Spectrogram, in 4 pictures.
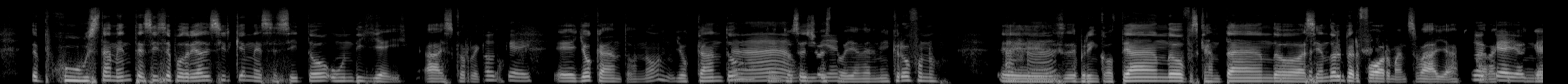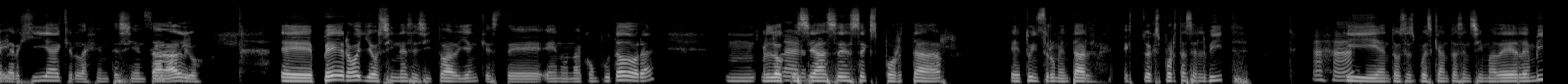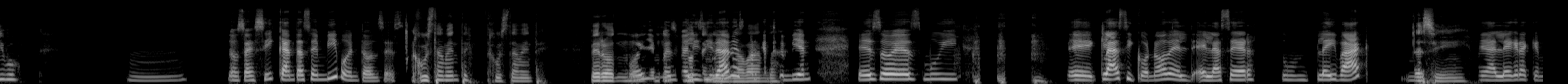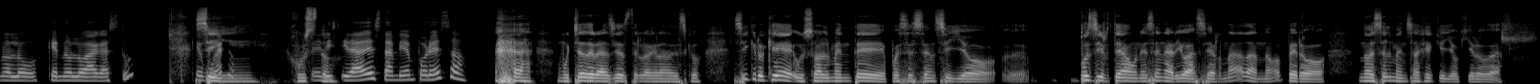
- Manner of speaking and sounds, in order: chuckle; throat clearing; giggle
- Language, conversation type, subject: Spanish, podcast, ¿Cómo conviertes una idea vaga en algo concreto?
